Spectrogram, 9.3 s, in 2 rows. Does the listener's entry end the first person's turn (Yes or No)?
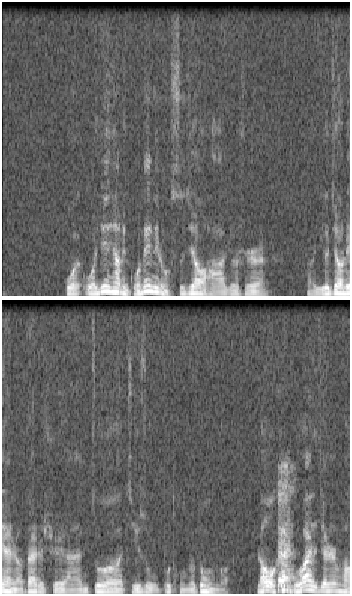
No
